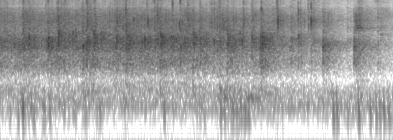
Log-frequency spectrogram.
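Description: A church congregation applauding during a sermon, a dense, steady wash of clapping from many hands that fills the whole stretch and thins slightly toward the end.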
